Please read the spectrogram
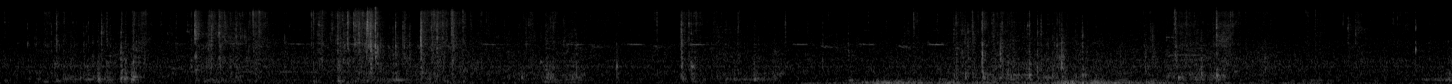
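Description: Elephant bulls feeding on a pushed-down black thorn tree: irregular snapping and crackling of branches with rustling leaves, loudest a few seconds in. A bird calls a run of short, evenly spaced high notes for several seconds, and a low rumble comes in after the middle.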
